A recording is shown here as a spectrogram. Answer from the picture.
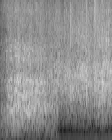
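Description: Audience applause, breaking out all at once and going on steadily.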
